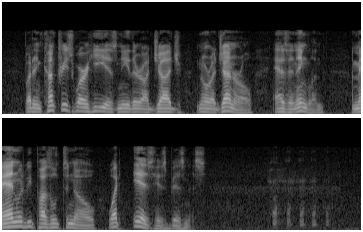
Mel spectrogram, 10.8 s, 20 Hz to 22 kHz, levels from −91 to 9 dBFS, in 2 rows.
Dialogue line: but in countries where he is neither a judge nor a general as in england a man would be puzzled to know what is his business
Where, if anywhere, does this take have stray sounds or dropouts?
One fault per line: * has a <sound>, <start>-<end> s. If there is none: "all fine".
* has a laugh, 9.4-10.4 s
